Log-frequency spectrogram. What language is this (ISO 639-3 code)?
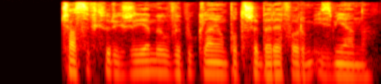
pol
